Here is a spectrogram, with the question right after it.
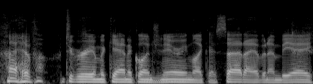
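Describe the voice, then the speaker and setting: With an American accent and fairly even intonation, a man speaks in a fairly low pitch over a quiet background. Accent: Boston accent, faint when sober. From Boston. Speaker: construction executive. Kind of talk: casual interview chat.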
